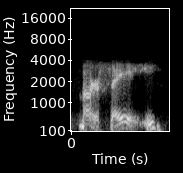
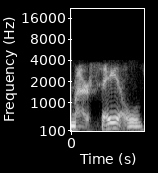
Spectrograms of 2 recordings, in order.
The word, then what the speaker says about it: Marseille: And I mean, she would have been fine if she was, in Marseille, or Marseilles, as we say around here.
